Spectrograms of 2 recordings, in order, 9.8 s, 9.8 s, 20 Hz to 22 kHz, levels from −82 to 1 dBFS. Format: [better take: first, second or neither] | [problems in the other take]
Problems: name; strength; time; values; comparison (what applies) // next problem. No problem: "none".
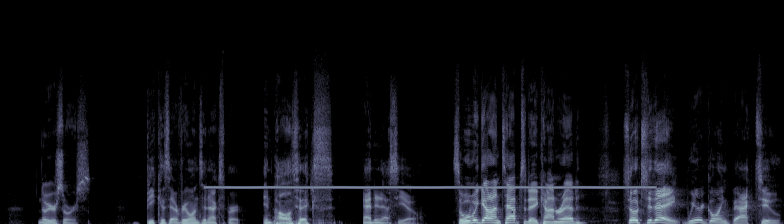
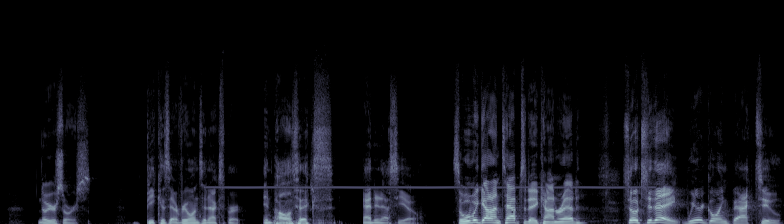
second | high-pitched whine; loud; from 2.5 to 8 s; 3.5 kHz, 10 dB below the speech; faint in the second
